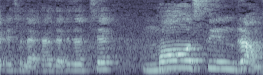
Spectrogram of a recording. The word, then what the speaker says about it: Mawsynram: তারপর দেখো ব্র্যাকেটে একটা কিছু লেখা, দ্যাট ইজ হচ্ছে মৌসিনরাম। স্পেলিংটা, উচ্চারণটা হচ্ছে মৌসিনরাম, MAWSYNRAM।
